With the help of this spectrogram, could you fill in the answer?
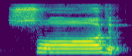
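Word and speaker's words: صاد: শেষে দইবার উচ্চারণ হবে এখানে আমি একটা কথা সবাইকে বলে দিচ্ছি কেউ সয়াদ দোয়াদ এরকমভাবে পড়বেন না হ্যা সয়াদ দোয়াদ এরকম ভাবে পড়বেন না সবাই হচ্ছে সদ আপনাদেরকে দ এরকম হবে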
